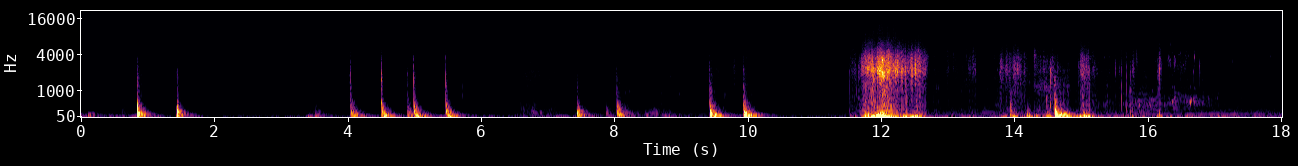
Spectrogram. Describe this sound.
boat noises paddling in lake lbj 08232013 1
Noises recorded while paddling in lake LBJ with an underwater contact mic
aquatic, contact-mic, dripping, gurgling, rowing, shuffling, underwater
